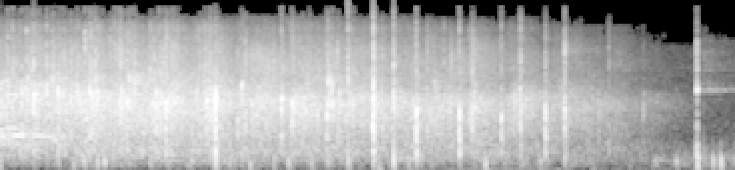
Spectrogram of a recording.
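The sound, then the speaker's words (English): A church audience in Cape Town applauds to welcome a speaker to the front, dense steady clapping that gradually thins and fades, ending with a few last isolated claps. “So Mark, please come to the front. Let's give him a hand. Let's welcome the guy.”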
